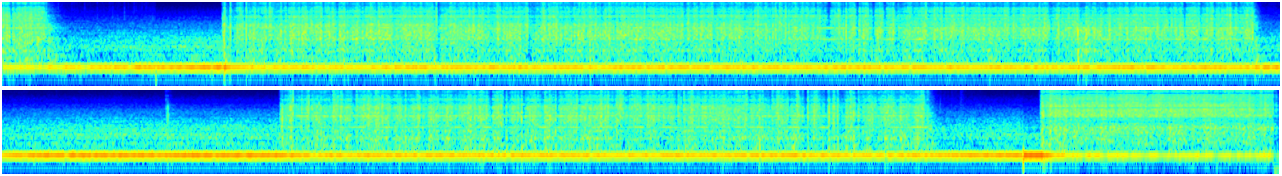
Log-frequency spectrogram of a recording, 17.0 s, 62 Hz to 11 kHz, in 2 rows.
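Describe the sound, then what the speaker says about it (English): A Hobart 210MVP MIG welder welds wheel mounts onto workbench legs, giving a loud, steady crackling buzz in three long bursts separated by brief pauses. "Now I'm going to go ahead and weld the three sides that I can easily reach with this upside down"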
